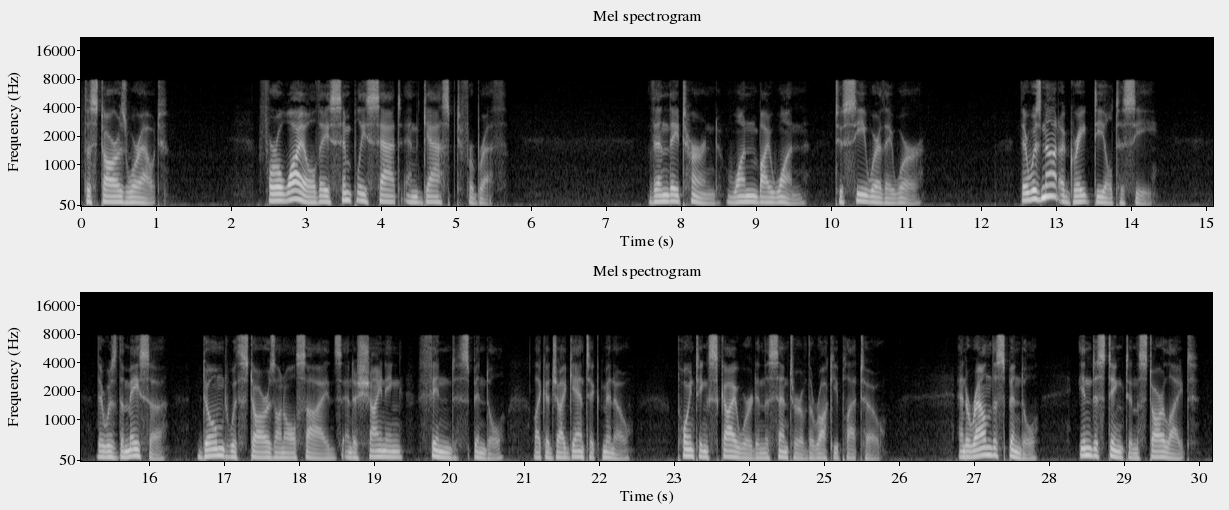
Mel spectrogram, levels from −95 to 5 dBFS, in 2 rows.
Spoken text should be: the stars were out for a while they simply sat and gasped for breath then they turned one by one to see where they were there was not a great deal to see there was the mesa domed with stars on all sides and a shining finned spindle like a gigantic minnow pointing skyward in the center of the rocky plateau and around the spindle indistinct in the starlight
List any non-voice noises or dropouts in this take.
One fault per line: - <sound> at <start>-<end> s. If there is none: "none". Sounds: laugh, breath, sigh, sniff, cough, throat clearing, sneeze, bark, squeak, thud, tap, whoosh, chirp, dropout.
none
